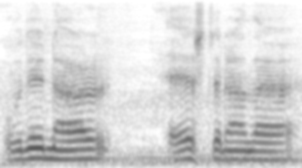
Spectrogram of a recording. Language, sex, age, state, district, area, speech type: Punjabi, male, 60+, Punjab, Bathinda, rural, spontaneous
